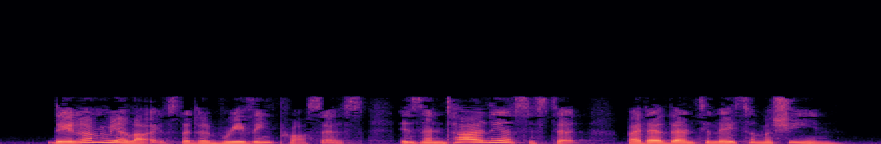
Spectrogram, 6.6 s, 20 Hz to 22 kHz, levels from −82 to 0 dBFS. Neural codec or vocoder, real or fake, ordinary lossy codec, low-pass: codec, 16 kHz, 1.1 kbps, Voila-Tokenizer; fake; MP3, 32 kbps; 7.2 kHz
